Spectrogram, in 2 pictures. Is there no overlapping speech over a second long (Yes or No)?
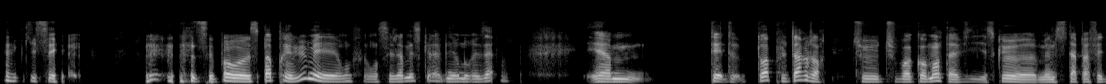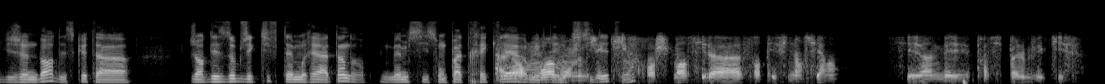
No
